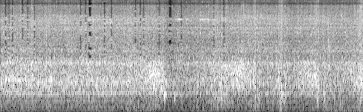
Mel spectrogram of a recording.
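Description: Cruiser motorcycle riding at road speed: its engine runs steadily under a constant rush of wind on the microphone.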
